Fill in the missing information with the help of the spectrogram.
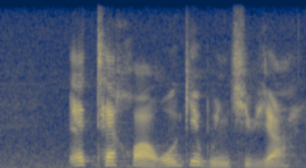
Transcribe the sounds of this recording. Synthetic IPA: ɪtʰɛk͡xʰwaɣʊkʼɪbʊn̩t͡ʃʼibja

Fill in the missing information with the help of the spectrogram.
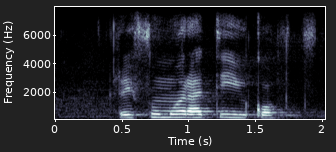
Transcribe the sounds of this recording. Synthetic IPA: rɪfumʊɾatiːkɔ

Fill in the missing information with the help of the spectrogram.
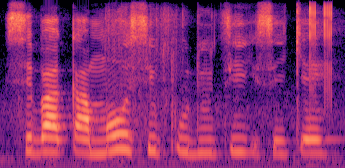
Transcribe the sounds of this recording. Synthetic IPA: sɪbakʼamosɪpʼudut͡sʼisɪkʼɪ

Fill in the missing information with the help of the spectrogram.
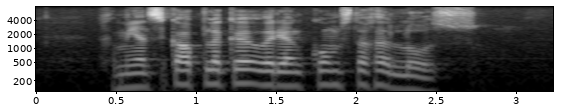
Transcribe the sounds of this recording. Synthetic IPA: χəmiənskɐpləkəuəɾiənkɔmstəχəlɔs

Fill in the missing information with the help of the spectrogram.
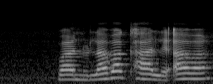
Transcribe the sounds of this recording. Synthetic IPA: ban̤ʊlaβakʰalɛʔaβa

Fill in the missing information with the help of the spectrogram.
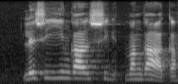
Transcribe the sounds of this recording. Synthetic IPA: leʂijiŋɡaʂiβaŋɡaːka

